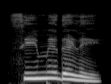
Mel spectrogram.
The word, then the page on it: ಸಮತಳ: sama taḷa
